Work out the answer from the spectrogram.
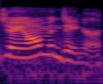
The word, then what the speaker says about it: Allmendinger: It also rhymes with his last name, which is fitting for us, Allmendinger.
